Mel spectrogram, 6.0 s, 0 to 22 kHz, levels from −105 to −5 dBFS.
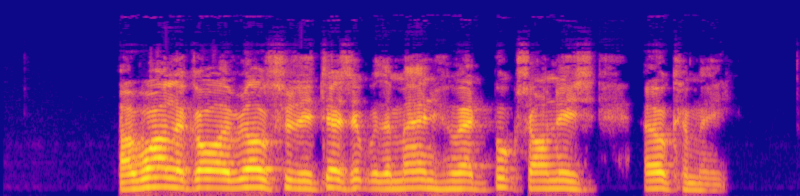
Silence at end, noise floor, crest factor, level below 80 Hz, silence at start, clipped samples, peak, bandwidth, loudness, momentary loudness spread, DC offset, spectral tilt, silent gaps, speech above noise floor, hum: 0.6 s; -84 dBFS; 14 dB; -60 dBFS; 0.9 s; under 0.1%; -2 dBFS; 7.8 kHz; -15 LUFS; 13 LU; under 0.1%; -5.5 dB/octave; none; 69 dB; none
